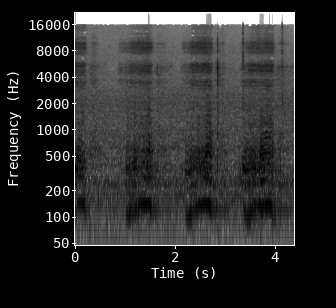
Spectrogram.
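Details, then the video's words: A four-month-old female English Bulldog puppy snoring while asleep indoors. Loud, rumbling snores come in a steady rhythm, roughly every one and a quarter seconds, with four long throaty pulls and quieter breathing between them. "My Loud Snoring Bulldog Puppy!"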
